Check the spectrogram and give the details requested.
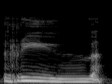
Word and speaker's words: ruwe: Uren, dur, ruwe, hein, quand il y a un W derrière, oups, c'est aussi un long U, ruwe.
